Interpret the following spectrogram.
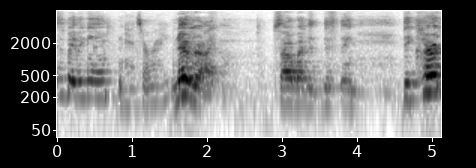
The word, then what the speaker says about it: Nazarite: How you pronounce this baby again? Nazarite.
